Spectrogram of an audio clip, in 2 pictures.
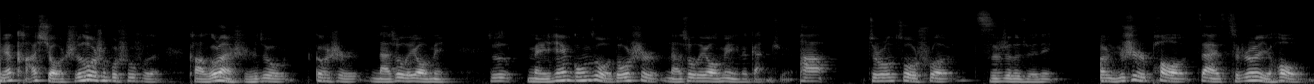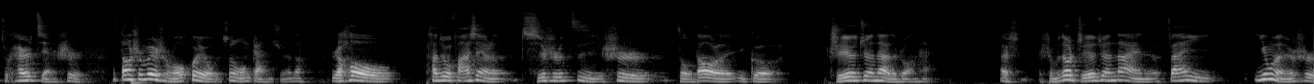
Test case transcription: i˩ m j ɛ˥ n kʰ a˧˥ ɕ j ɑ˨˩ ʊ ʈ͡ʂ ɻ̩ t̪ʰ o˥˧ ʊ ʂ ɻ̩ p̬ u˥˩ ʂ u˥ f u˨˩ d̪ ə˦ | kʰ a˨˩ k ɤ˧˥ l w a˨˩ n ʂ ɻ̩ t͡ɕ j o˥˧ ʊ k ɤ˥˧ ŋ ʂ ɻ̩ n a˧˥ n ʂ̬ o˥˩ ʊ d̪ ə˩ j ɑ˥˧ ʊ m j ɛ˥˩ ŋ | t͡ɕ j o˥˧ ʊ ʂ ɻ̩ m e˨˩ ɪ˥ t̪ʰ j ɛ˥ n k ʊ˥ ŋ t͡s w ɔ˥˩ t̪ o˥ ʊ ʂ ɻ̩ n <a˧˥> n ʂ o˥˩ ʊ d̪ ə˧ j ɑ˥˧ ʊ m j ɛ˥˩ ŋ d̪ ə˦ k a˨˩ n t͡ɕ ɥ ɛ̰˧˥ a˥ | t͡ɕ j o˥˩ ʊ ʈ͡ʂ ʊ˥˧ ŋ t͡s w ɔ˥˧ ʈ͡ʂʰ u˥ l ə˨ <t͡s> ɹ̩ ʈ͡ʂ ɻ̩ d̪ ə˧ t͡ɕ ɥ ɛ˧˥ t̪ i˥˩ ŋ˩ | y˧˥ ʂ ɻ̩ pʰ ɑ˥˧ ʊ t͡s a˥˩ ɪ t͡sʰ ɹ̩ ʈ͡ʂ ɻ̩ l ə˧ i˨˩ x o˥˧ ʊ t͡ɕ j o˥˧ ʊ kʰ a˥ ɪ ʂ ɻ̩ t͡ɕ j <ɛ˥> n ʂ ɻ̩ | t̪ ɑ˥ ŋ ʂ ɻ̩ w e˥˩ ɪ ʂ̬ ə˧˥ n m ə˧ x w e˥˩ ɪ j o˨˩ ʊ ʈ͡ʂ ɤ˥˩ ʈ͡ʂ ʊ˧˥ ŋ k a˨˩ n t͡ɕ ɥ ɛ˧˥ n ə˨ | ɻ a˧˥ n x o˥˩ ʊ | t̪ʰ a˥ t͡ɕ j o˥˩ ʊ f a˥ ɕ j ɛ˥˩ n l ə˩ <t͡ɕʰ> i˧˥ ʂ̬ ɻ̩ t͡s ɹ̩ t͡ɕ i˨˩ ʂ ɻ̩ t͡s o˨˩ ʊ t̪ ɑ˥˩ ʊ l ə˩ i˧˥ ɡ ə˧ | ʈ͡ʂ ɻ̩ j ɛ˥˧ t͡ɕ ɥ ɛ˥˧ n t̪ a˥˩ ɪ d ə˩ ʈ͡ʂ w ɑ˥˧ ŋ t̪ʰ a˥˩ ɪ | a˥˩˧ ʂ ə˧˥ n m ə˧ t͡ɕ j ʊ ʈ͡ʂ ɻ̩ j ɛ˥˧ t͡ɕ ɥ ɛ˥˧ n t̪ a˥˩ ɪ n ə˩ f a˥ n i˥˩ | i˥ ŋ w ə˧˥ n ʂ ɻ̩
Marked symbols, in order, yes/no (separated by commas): yes, no, no, yes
